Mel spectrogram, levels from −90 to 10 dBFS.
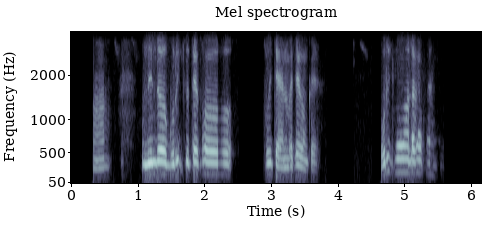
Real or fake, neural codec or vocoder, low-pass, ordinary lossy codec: real; none; 3.6 kHz; Opus, 32 kbps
